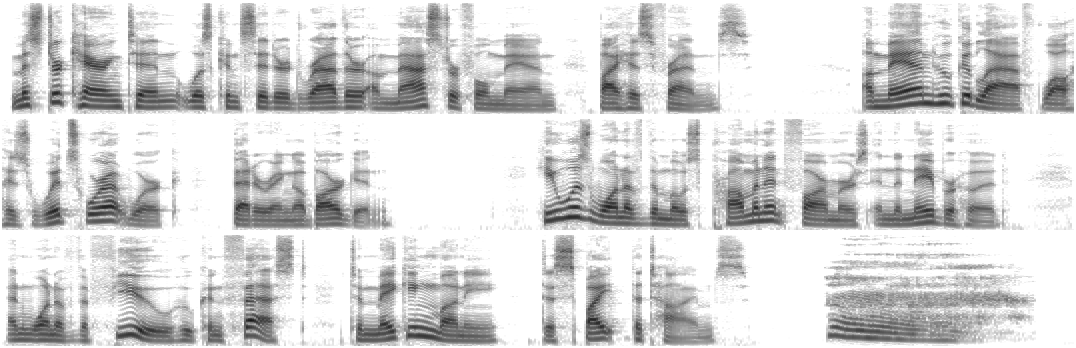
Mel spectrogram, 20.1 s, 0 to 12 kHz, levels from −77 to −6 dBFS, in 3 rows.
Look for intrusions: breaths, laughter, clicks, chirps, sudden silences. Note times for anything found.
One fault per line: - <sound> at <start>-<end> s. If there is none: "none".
- sigh at 18.5-19.9 s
